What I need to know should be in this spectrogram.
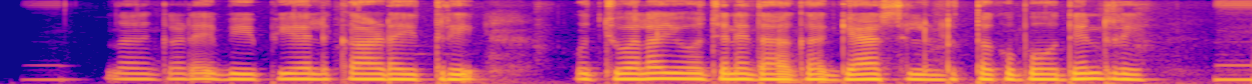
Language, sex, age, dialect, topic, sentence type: Kannada, female, 25-30, Dharwad Kannada, banking, question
